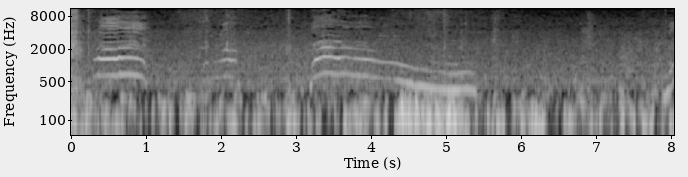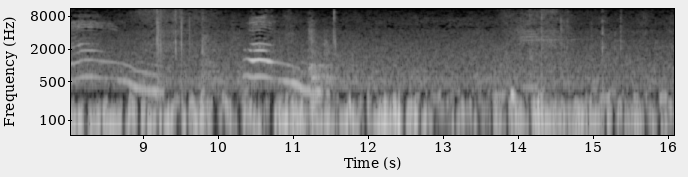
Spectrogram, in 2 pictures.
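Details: Siamese cat giving a string of wavering meows, several rising then sliding down in a long arc, spaced a few seconds apart, over a steady low rumble, with quieter stretches toward the end.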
